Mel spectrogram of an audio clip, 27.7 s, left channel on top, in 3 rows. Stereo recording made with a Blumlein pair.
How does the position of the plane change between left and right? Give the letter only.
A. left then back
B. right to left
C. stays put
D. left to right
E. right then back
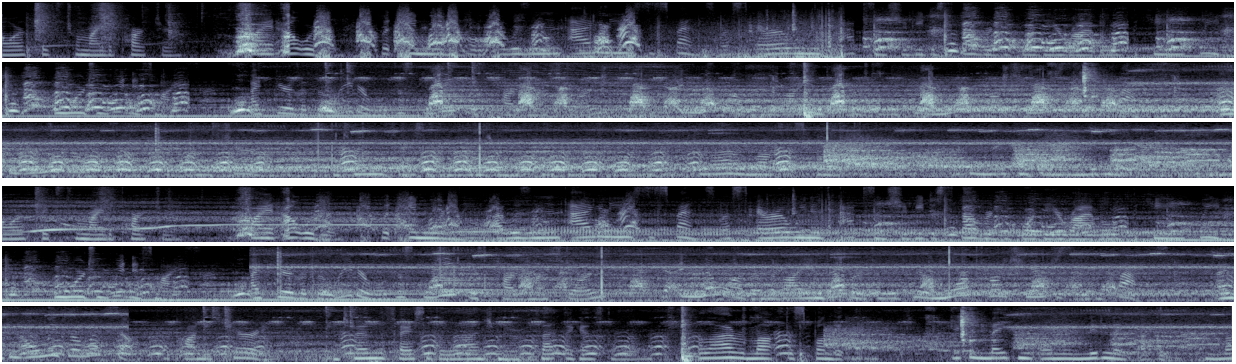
B.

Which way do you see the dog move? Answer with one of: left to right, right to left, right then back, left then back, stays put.
stays put.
